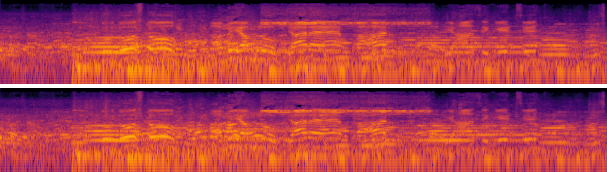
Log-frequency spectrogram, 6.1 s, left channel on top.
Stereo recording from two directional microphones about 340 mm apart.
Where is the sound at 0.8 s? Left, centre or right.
Centre.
